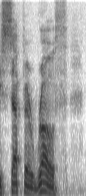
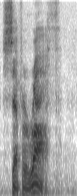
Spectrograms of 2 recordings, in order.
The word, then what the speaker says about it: Sephiroth: my study of Japanese says it should be Sephiroth, and again, that's another one that we've always pronounced that way and is now in canon because they have voice actors in Advent Children and a number of other things with Final Fantasy VII. The American pronunciation is Sephiroth.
